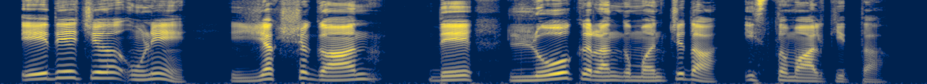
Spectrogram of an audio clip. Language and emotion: Dogri, neutral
